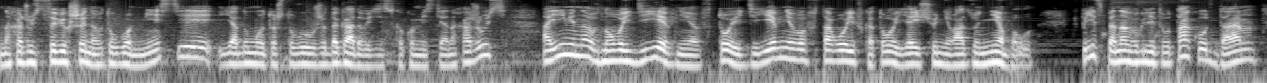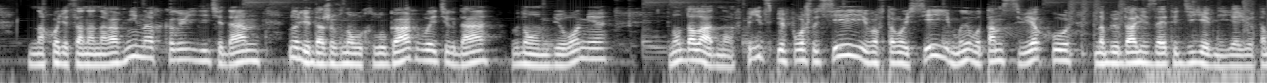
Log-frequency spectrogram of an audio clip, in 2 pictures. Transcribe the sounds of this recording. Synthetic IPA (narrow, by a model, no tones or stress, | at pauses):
nəxɐʐusʲsəvʲɪrʂɛnːəvd̪ɾʊɡo̞mːʲesʲtʲɪjad̪uməjʊt̪o̞ʂt̪o̞vɨʊʐɛd̪ɐɡad̪ɨvəjɪtʲɪsʲfkɐko̞mʲːesʲtʲɪjanəxɐʐusʲ | ɐimʲɪnːəvno̞vəjdʲɪjevnʲɪft̪o̞jdʲɪjevnʲɪvəft̪ɐɾo̞jfkɐt̪o̞ɾəjjajɪɕːonʲɪɾazʊnʲe̞bɨlˠ | fpɾʲint̪sɨ̥pʲɪɐnavɨɡlʲɪdʲiɪt̪vot̪ːakʊd̪a | nɐxo̞dʲɪt̪səɐnanəɾɐvnʲinəxkakvvʲidʲɪtʲɪd̪anuilʲɪd̪aʐɨvno̞vɨxlˠʊɡaxvɛtʲɪxd̪a | vno̞vəmbʲɪomʲɪ | nud̪ɐlˠad̪nəfpɾʲint̪sɨ̥pʲɪfpɾo̞ʂlˠəjsʲeɾʲɪːvəft̪ɐɾo̞jsʲeɾʲɪmɨvot̪ːamsvʲe̞rxʊnəblʲʊd̪alʲɪzɐɛt̪əjdʲɪjevnʲɪjajɪjot̪a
